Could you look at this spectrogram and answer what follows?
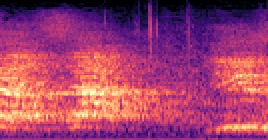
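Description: A wrestling crowd at a live women's invitational tournament cheers for Frankie, a loud sustained roar of many voices that rises and dips slightly across the moment.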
